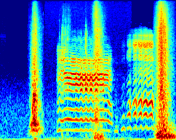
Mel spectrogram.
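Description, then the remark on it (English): A wild goat loose on Goat Mountain at a zoo bleats twice, a long quavering cry followed by a shorter wavering one, with sharp noisy bursts of sound before, between and after the calls. “I hear there's a goat making trouble up here.”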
